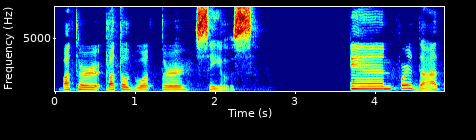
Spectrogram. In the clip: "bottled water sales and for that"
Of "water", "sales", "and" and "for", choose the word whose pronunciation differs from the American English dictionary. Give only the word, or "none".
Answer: sales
